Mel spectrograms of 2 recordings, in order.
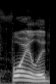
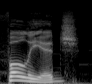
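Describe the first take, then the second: First: The middle syllable is dropped, two syllables. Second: All three syllables are said in full. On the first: "if I want to say foliage" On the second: "instead of foliage"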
